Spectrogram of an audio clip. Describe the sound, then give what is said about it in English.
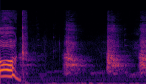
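A dog barks in a few short, rough bursts spaced unevenly, after a brief high, falling yelp-like sound at the start. “now you see that my dog”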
